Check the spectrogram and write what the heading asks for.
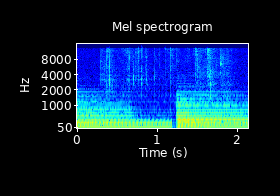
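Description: Background piano music of sustained chords, a new chord struck about a second and a quarter in. Over it, light crinkling of a clear plastic sleeve being slid off a small makeup brush.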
